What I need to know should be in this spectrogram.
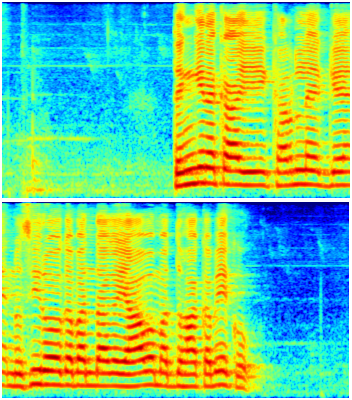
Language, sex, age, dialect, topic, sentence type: Kannada, male, 25-30, Coastal/Dakshin, agriculture, question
